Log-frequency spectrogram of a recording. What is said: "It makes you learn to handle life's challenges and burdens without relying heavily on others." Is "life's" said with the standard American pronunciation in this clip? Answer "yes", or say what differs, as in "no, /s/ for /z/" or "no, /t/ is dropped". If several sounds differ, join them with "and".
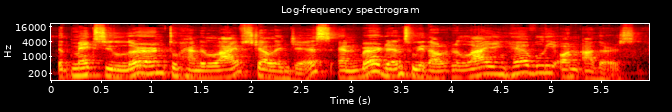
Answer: no, /s/ is dropped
